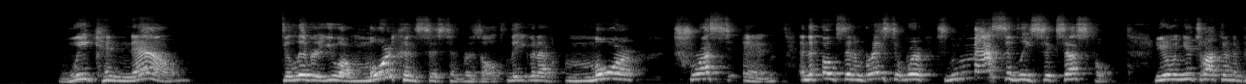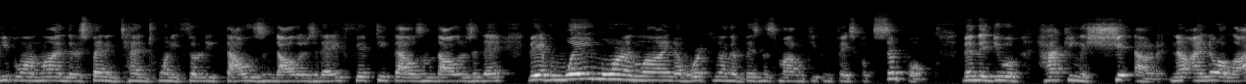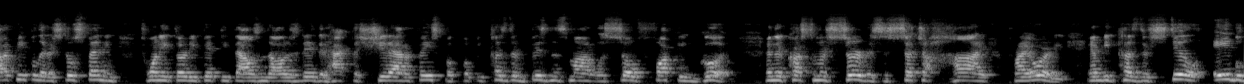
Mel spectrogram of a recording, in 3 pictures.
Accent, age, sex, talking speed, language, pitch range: American, 30-49, male, 185 wpm, English, 165-210 Hz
